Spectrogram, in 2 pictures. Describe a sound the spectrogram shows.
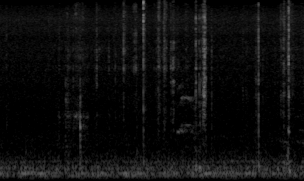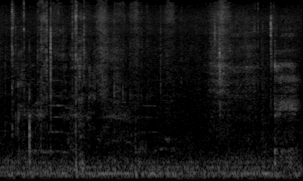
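Trading cards rustle and click as hands shuffle them.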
